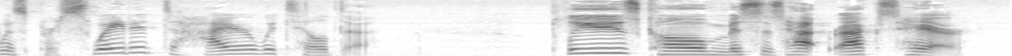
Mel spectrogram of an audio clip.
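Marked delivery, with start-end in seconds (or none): 2.8-4.8 begrudging grumble, low and loud. Narrating a story, a boss gives an instruction to her new hire: grumbling. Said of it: "Aunt Bort grumbled".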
